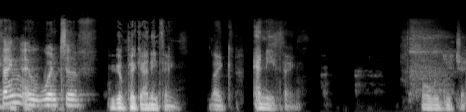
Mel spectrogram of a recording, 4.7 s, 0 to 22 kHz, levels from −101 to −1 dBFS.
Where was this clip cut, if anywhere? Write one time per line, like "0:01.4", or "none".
0:01.1
0:02.4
